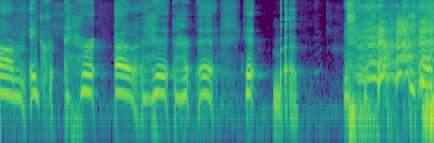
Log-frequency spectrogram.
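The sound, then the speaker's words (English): A person burps out of nervousness, producing several short voiced belches in quick succession with wobbling pitch. A brief silence follows, then a louder, breathy, noisy stretch closes the sequence. “When I get nervous, I burp, okay?”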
